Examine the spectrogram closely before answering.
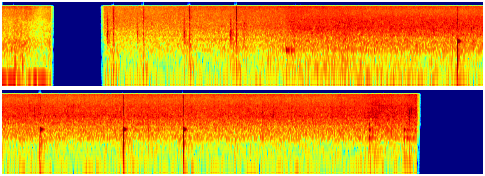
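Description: Dice and glass pebbles clatter and knock in a metal pan.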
